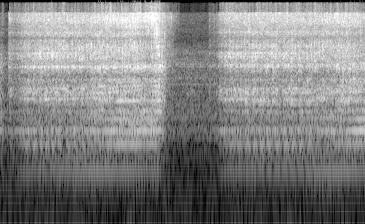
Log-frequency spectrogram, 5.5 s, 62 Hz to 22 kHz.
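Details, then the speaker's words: Carbide chisel (Type 3 set) turning plum on an Axminster 1628 lathe: harsh buzzing rattle while cutting that drops out briefly then returns; the tool chatters because a gap has opened and the bevel has lost contact with the wood. "And you can hear the slight noise on there. That's because I've got this gap here now."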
